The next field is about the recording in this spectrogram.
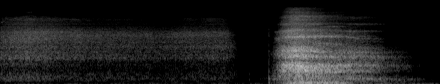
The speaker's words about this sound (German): Lass deine Augen geschlossen und weil es so schön war, atmen wir noch einmal tief ein und aus.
